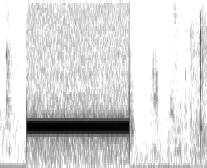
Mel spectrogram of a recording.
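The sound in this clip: A telephone ringback tone sounds as an office call is transferred: one steady, even hum of about two seconds, cutting off abruptly into near silence with faint line noise.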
